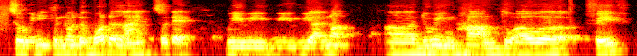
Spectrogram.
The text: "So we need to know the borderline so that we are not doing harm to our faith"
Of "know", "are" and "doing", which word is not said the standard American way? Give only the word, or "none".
are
